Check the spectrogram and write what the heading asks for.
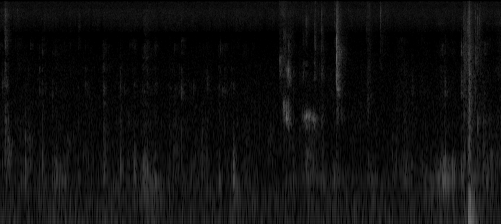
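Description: Faint chewing of a chicken burger, with a few short, sharper crunching clicks about six to seven seconds in and once more near the end.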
